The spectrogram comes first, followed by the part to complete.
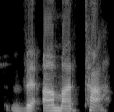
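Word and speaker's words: וְאָמַרְתָּ: And this is an aleph with a kamatz, which says ve'ah. This is a mem with a patach, which says ma. And this resh has a silent shiva, so this resh is going to be part of this syllable, so it's mar. Ve'amar, and this is a tav with a kamatz, which says ta. Ve'amarta, ve'amarta.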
